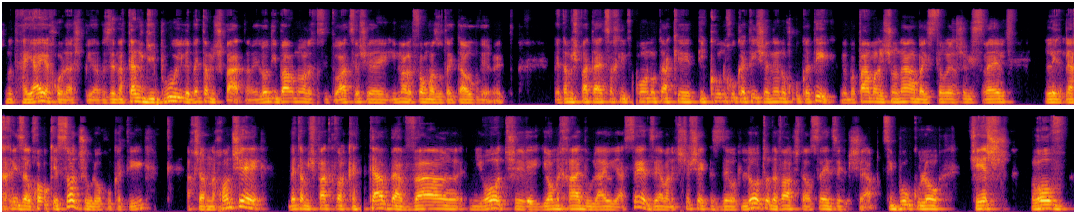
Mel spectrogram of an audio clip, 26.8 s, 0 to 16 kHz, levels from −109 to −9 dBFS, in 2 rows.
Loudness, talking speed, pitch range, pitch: -26 LUFS, 165 wpm, 105-120 Hz, 110 Hz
